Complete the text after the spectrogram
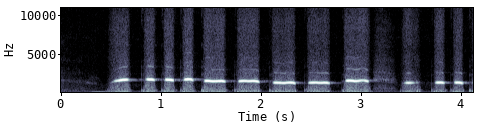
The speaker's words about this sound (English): the first line is always really strong, and then my whistling just falls apart from that point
